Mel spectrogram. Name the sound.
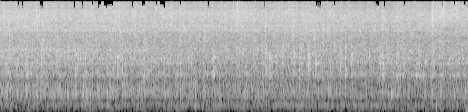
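onions and green chilies frying with fennel and salt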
